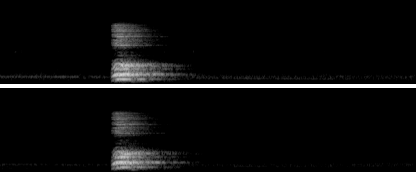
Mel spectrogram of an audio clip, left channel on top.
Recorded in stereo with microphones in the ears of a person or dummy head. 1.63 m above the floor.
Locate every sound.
1.1 s a shout: 5° left (ahead or behind), 1.1 m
